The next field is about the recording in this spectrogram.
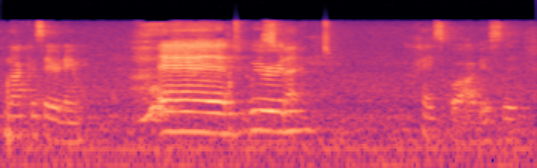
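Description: A woman with a fairly high pitch and fairly even intonation is heard amid audible room echo and noticeable background noise. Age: 20s. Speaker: podcast co-host. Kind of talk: casual chat.

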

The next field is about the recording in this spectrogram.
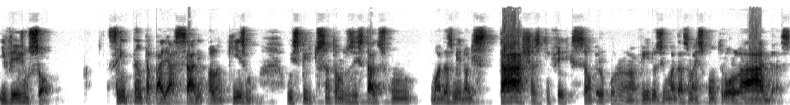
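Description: A man speaks in an unremarkable speaking voice at medium pitch, with ordinary pitch variation and a moderate pace. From Brazil, São Paulo city (Brás). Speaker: numerology consultant and podcaster. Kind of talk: opinion commentary monologue.

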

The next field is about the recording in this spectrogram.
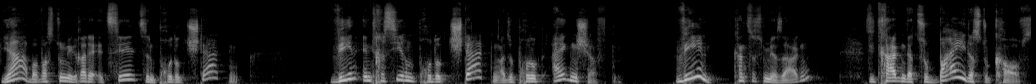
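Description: Animated in tone, a man with a fairly high voice and vocal fry moves at a moderate pace through very wide pitch swings. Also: very clean recording, silent background. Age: 30s. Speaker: sales coach and podcast host. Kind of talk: solo podcast monologue.

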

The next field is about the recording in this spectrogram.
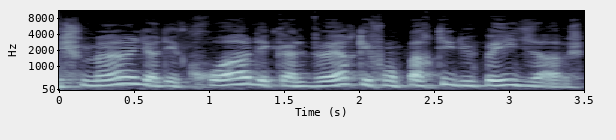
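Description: A woman's somewhat breathy voice moves fairly slowly, its intonation lively. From France, Sarthe. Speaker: former schoolteacher and farmer. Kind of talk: testimony. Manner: halting.

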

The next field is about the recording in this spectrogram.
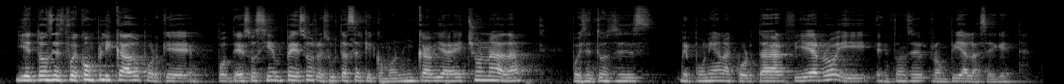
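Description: A man speaks at a fairly high pitch with ordinary pitch variation and a moderate pace. Noticeable background noise is present. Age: 30s. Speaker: podcast co-host. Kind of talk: casual chat.

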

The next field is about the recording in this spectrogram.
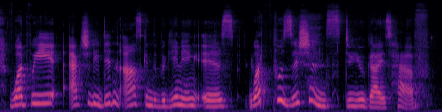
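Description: Speaking with a German accent, a woman uses a high pitch with very wide swings at a fairly slow pace. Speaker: podcast co-host. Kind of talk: interview.

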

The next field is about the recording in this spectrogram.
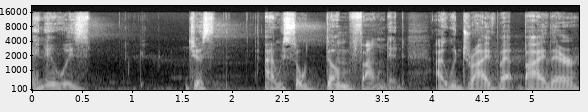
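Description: A man speaks with an American accent at a medium pitch and a fairly slow pace, in an ordinary speaking voice. His intonation stays fairly even, and the recording is very clean with a silent background. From US Midwest, near Chicago. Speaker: podcast co-host, gym owner and fitness trainer. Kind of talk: casual chat.

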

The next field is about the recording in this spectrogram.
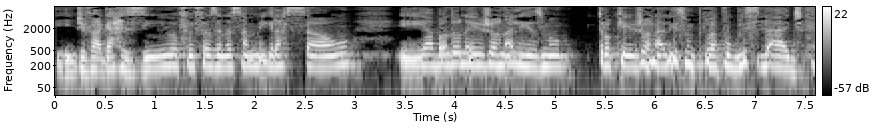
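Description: A woman speaks in a dark, mellow tone at a medium pitch, somewhat breathy. Her pace is fairly slow, with ordinary pitch variation. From Tocantins, Brazil (Gurupi). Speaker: journalist turned advertising professional. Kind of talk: radio interview. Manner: halting, with repeated words.

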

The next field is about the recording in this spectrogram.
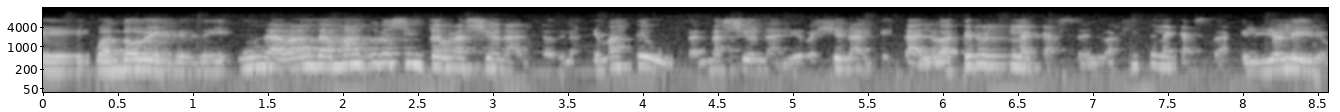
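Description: With noticeable background noise, a woman speaks at a moderate pace with hardly any pauses, her fairly high pitch swinging very widely and her loudness varying a lot. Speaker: radio host. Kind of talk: casual chat. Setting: video call. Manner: animated.

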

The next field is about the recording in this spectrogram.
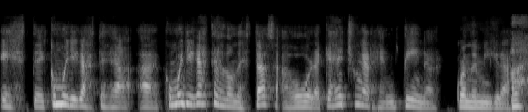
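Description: Against a quiet background, a woman with an ordinary speaking voice talks fairly quickly, her fairly high pitch rising and falling with lively intonation. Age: 40s. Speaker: podcast host. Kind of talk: interview conversation.

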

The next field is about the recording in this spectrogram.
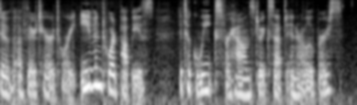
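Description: Simple out-loud reading.

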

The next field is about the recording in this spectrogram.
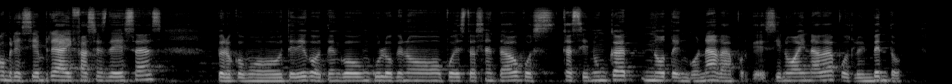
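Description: A woman speaks in a fairly low pitch at a moderate pace. Her intonation is flat and monotone. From Israel. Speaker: actress and clown. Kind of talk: interview.

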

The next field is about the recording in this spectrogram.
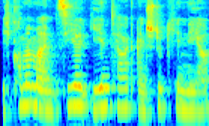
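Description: Her pitch fairly high and her intonation monotone and flat, a woman speaks at a moderate pace. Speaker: family blogger and podcast co-host. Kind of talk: casual chat.

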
